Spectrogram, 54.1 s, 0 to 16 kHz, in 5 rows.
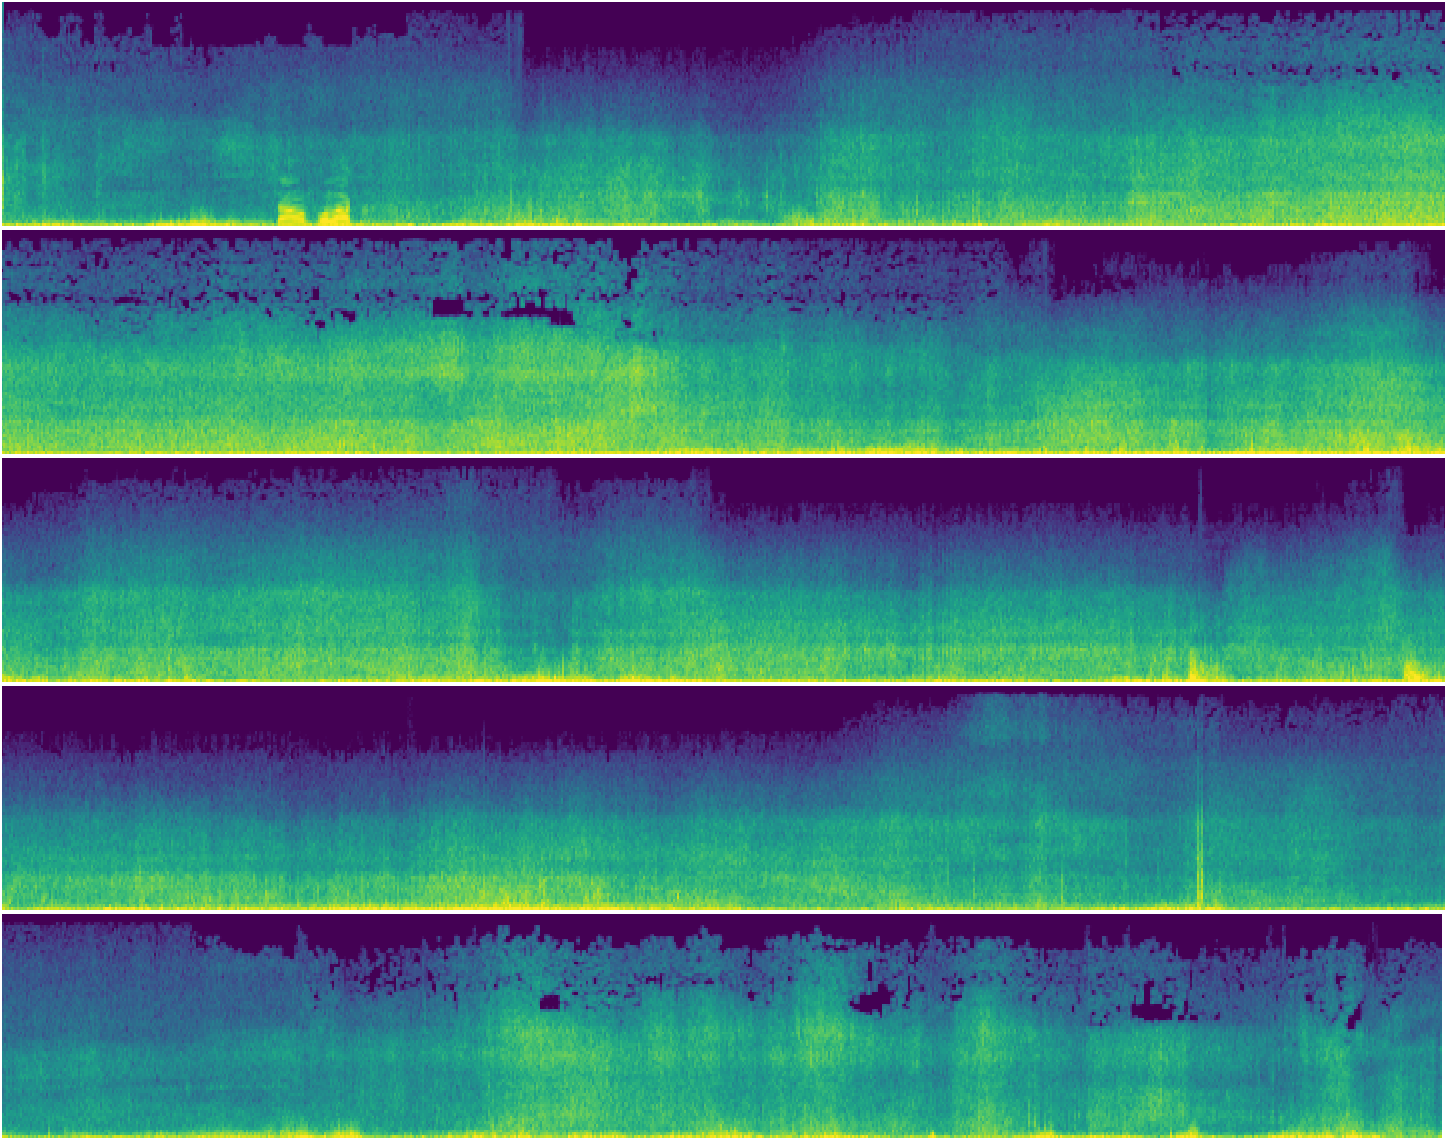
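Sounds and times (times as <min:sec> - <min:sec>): skis sliding on snow: 0:00.0 - 0:54.0
wind buffeting microphone: 0:00.0 - 0:54.0.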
